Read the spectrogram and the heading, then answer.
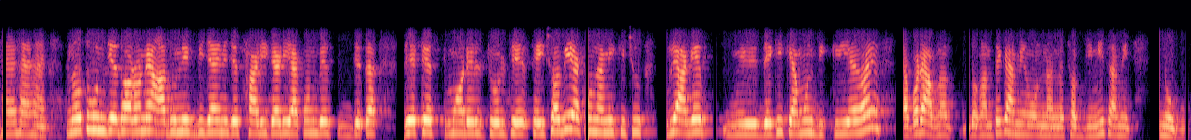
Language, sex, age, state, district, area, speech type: Bengali, female, 45-60, West Bengal, North 24 Parganas, urban, conversation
